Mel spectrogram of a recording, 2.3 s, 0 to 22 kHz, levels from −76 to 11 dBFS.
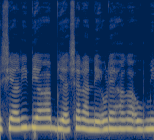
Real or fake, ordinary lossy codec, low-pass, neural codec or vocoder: real; none; none; none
